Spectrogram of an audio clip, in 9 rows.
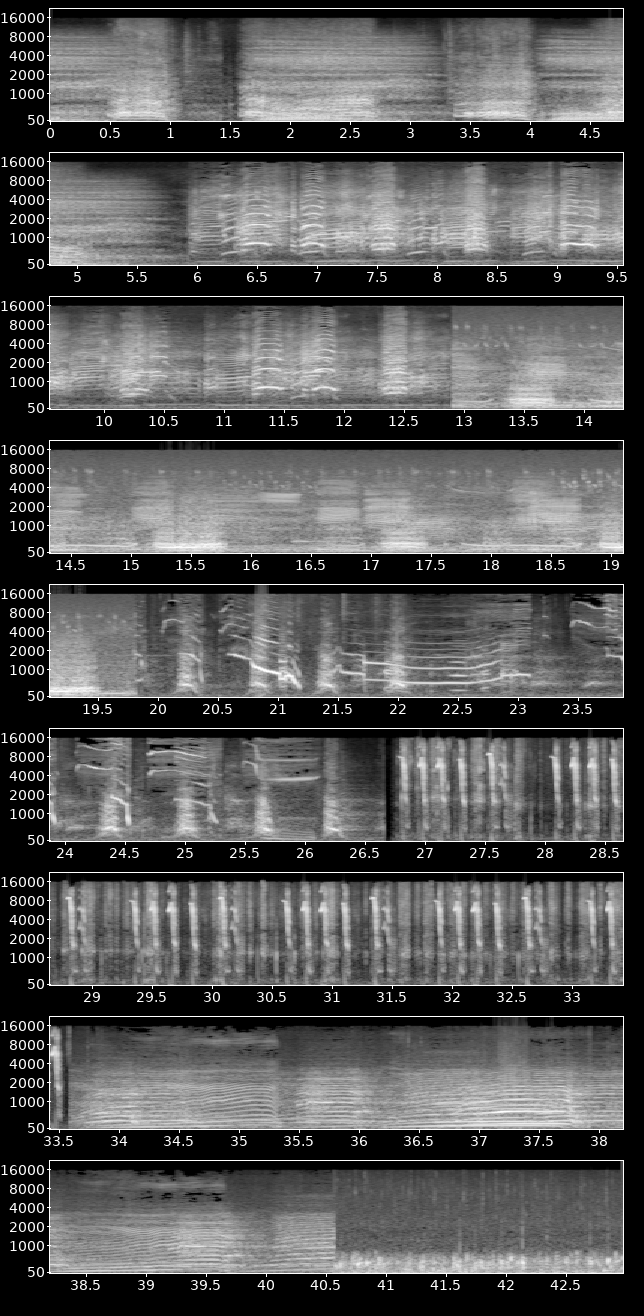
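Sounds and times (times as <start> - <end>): geese honking: 6.0 - 17.6
cow mooing: 12.9 - 19.8, 33.6 - 40.6
fast high chirping: 26.8 - 33.6.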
